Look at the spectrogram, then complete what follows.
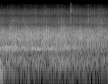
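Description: A church crowd claps steadily and loudly as an offering to Jesus, a dense wash of many hands applauding at once with no pauses, filling the whole short stretch without any voices standing out.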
